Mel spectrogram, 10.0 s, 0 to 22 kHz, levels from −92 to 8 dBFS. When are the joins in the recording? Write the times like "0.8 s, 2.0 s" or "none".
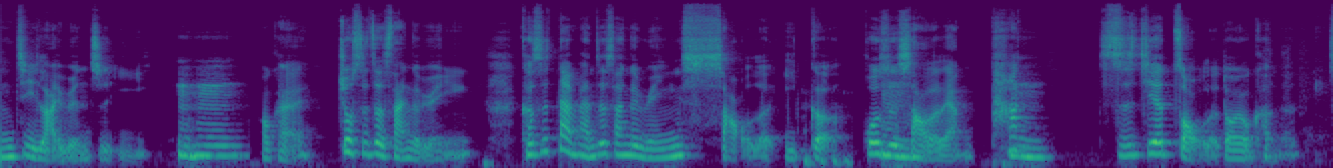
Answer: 7.3 s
